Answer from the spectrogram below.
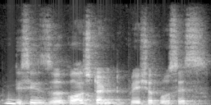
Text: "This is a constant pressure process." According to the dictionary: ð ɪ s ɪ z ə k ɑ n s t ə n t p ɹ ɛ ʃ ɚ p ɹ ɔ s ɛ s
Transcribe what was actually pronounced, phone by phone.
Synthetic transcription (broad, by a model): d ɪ s ɪ z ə k ɑ n s t ə n t p ɹ ɛ ʃ ɚ p ɹ ɔ s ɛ s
